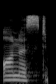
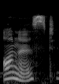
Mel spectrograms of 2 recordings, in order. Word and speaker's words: honest: happy man but an honest man the h is not pronounced so honest sounds like it starts with a vowel and where the value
